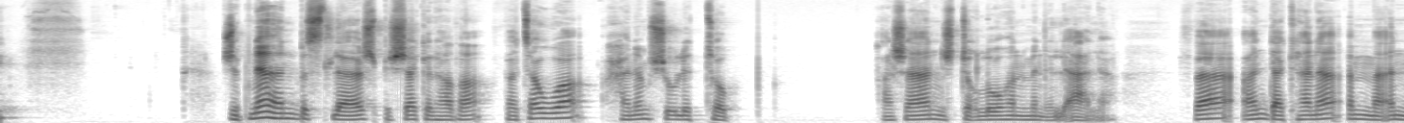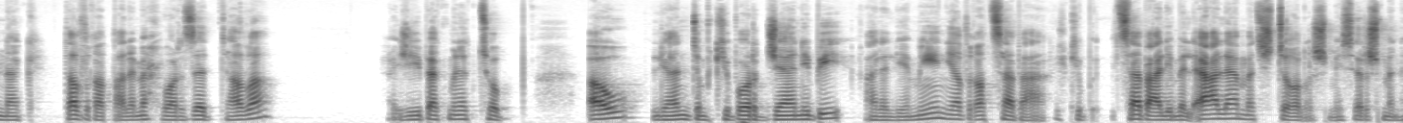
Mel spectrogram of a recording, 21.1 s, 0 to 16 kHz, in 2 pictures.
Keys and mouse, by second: 0.7-1.1 middle drag, 2.4-3.6 middle drag, 12.2-14.4 drag, 14.4-14.8 middle drag, 17.5 KP_7, 18.2 KP_7, 20.2 7.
